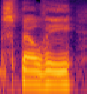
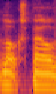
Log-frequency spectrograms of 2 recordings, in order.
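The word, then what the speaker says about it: Loch Spelve: into locks spell spelv um which you will hear is pronounced incorrectly on the video. Uh cuz we didn't talk to a local until afterwards and she was like, "Yep, lock spell."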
